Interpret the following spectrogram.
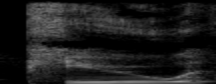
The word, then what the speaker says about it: Pew: He's pretty funny in this, and some of the other characters, like you have Blind Pew, that's how you say it, played by John Laurie, I think, yeah.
